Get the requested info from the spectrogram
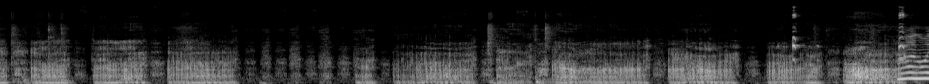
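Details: Female Rottweiler in a mood, growling in rough, rumbling bursts about a second long, broken by short pauses, while a woman talks to her; a squeaky toy-like whine near the end.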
